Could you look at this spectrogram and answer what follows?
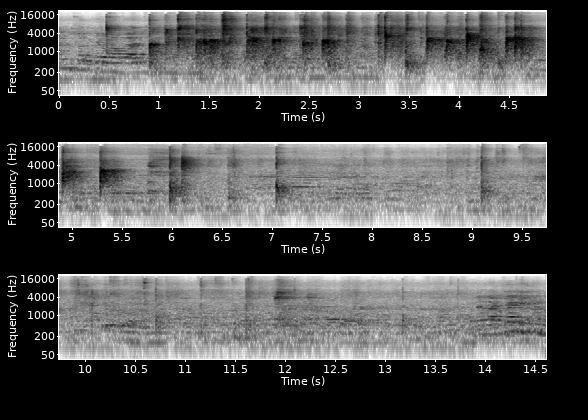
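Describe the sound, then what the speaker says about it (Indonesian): Classroom of students claps to applaud an answer, a dense burst of hand claps at the start that thins into scattered taps and fades under a teacher's talk. "tepuk tangan untuk jawaban"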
